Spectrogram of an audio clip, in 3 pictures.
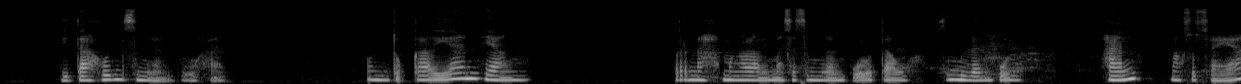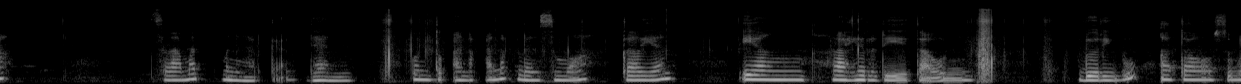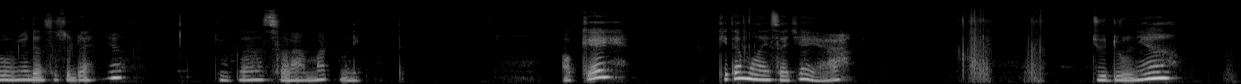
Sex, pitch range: female, 185-220 Hz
